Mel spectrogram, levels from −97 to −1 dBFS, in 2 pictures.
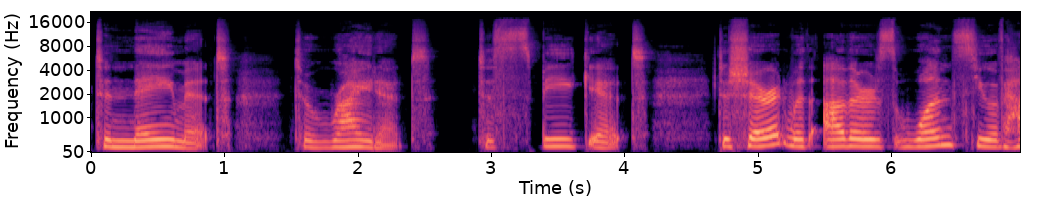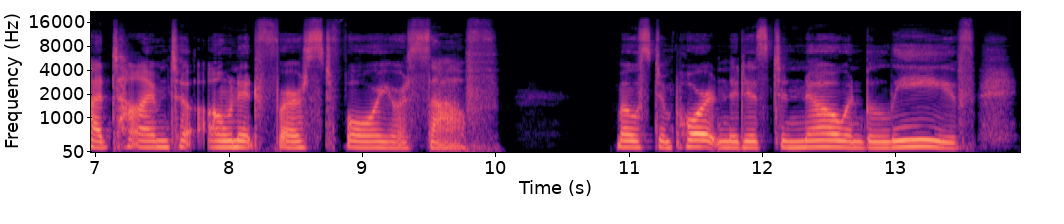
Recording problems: none

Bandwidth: 17.5 kHz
